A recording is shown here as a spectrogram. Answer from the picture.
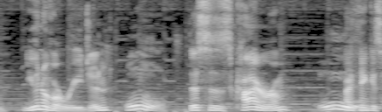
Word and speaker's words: Kyurem: This is Kyurem. Ooh. I think is how you pronounce it.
